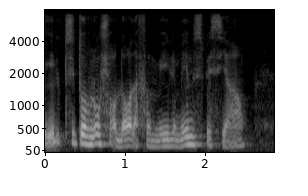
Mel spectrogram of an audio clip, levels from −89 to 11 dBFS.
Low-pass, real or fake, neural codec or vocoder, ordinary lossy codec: 7.2 kHz; real; none; none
